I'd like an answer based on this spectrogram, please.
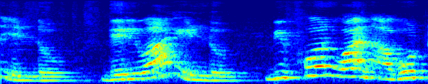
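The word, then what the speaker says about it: インド: The India will be pronounced in Japanese such as Indo.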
